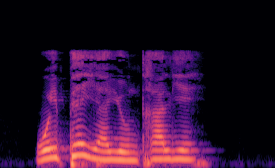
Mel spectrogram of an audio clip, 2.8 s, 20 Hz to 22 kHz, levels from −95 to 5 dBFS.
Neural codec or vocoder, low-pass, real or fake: none; 7.2 kHz; real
